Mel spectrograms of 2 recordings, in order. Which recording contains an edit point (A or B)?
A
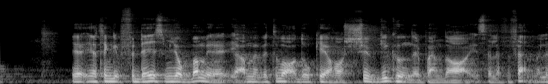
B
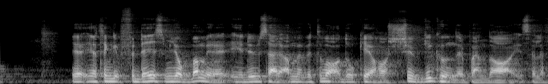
A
